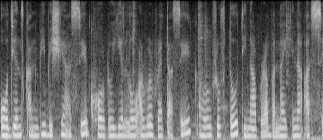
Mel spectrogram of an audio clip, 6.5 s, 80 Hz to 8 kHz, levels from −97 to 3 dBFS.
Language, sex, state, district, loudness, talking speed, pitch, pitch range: Nagamese, female, Nagaland, Kohima, -15 LUFS, 175 wpm, 180 Hz, 175-195 Hz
